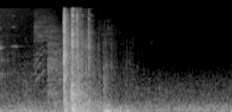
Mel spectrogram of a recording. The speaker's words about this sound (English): Stay behind me, all right? So, go ahead and close the door. We'll still hear them.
